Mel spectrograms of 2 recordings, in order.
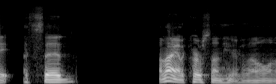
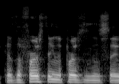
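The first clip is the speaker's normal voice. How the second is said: normal talking voice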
